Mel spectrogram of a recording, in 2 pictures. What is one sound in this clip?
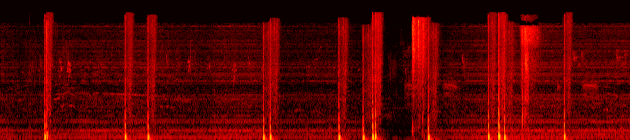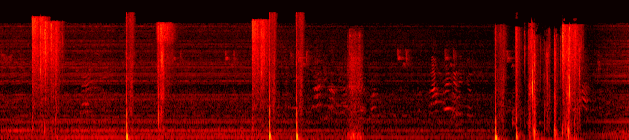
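Objects drop and thud sharply onto the ground, again and again.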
